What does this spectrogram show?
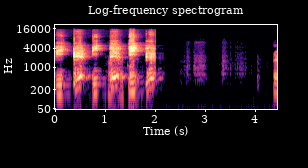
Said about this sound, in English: Um, and did I make any creaky chair noises at all this whole uh, episode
